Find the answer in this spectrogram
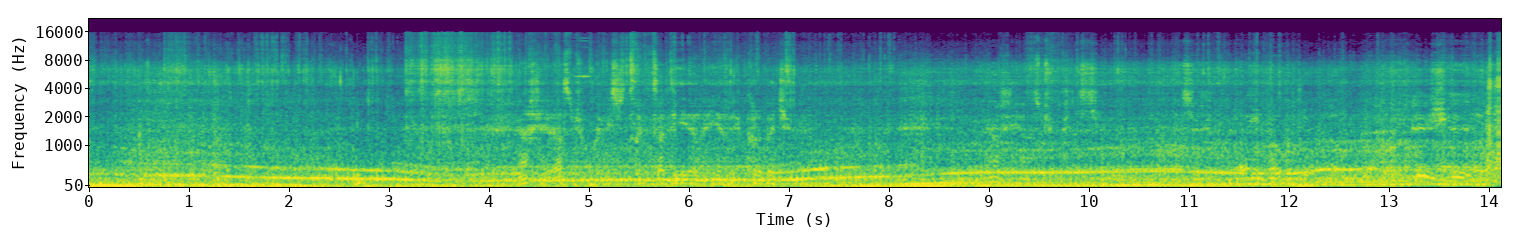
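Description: Car engine running, heard from inside the cabin, its note slowly falling and then rising again over several seconds above a steady low rumble.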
